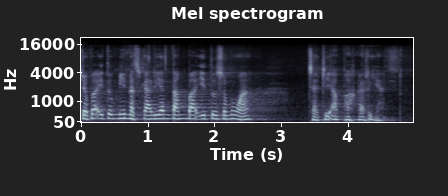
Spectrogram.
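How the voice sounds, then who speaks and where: A man talks fairly slowly, keeping his intonation fairly even. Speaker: philosophy lecturer. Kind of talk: lecture. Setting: hall with live audience, PA system. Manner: soft-spoken.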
